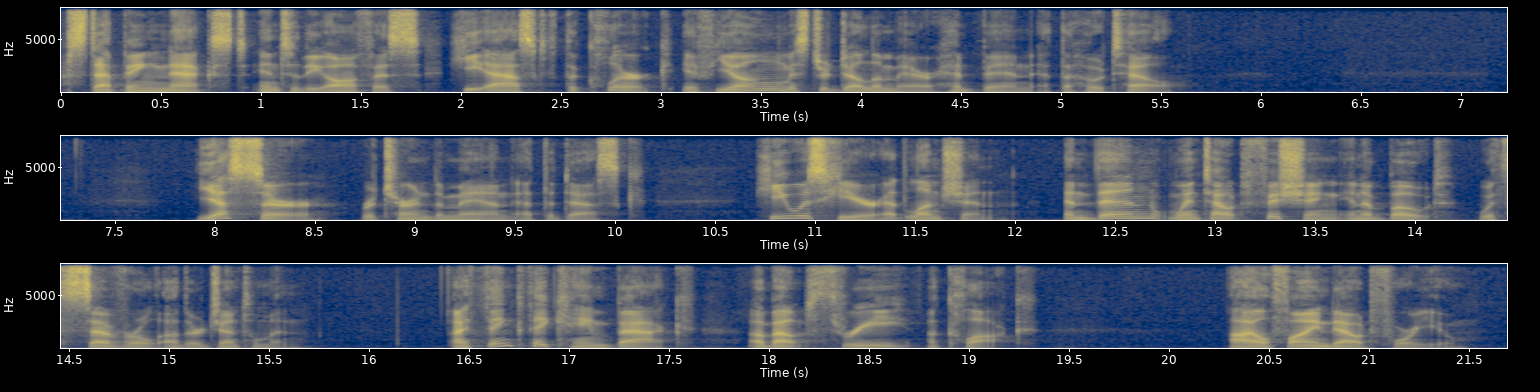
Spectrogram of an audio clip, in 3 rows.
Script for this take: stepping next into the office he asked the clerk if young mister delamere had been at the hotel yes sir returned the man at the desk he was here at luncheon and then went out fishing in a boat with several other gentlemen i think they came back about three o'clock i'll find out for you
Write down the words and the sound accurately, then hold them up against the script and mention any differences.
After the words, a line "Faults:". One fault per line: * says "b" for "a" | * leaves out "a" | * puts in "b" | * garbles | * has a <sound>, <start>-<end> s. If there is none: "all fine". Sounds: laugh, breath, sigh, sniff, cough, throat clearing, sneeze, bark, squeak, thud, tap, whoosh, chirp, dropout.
stepping next into the office he asked the clerk if young mister delamere had been at the hotel yes sir returned the man at the desk he was here at luncheon and then went out fishing in a boat with several other gentlemen i think they came back about three o'clock i'll find out for you
Faults:
all fine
